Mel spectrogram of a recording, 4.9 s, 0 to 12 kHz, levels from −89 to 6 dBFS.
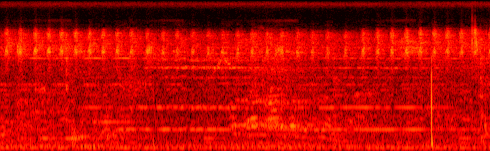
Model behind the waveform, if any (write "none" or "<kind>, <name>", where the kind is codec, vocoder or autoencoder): none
